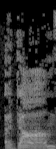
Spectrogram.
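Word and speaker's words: Adam (אָדָם): You see, because the man, which by the way in Hebrew is pronounced Adam,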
